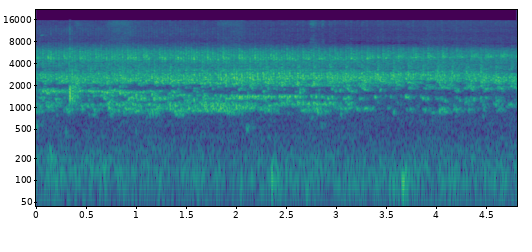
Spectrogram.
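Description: Mercedes-Benz OH 1626 coach driving slowly past and pulling away, its engine and tyres giving a steady, even noise.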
